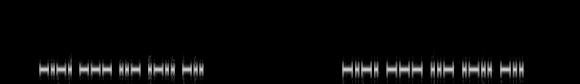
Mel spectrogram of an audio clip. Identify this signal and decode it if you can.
Morse code, heard as a keyed tone, about 36 wpm, 700 Hz. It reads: COULD COULD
